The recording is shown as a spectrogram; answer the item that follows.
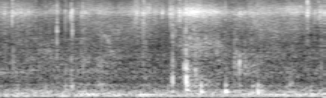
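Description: Hands squeezing and crumbling lumps of wet sand-cement in muddy water: wet squelching with irregular crackles and small clicks as the clumps break apart.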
